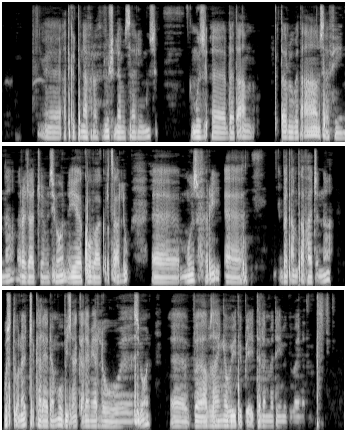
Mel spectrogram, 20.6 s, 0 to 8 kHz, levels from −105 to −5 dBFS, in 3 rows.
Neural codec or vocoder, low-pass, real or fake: none; 7.2 kHz; real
